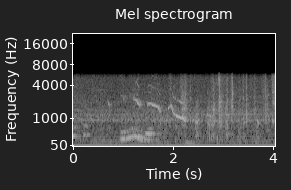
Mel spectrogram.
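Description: A very young puppy whimpering: three or four short, high squeaks between about one and two and a half seconds in, each falling in pitch.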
